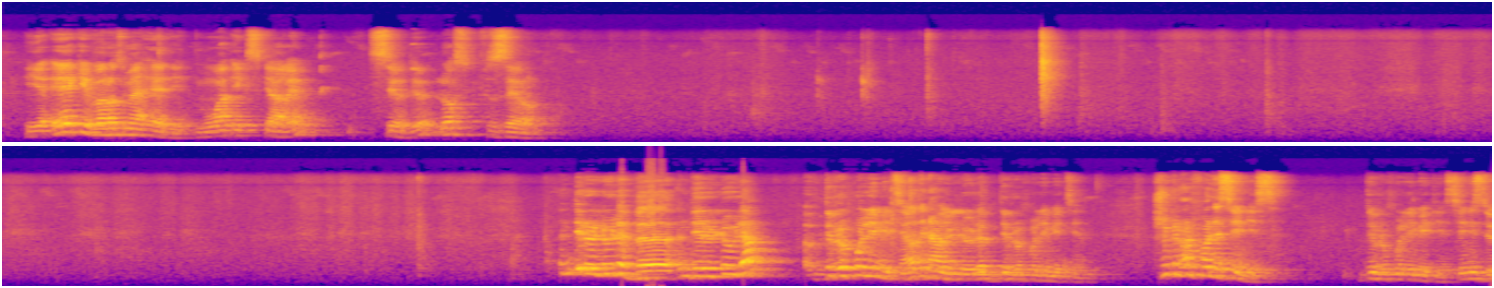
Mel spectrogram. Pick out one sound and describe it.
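A man speaks calmly, close by, as if explaining.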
